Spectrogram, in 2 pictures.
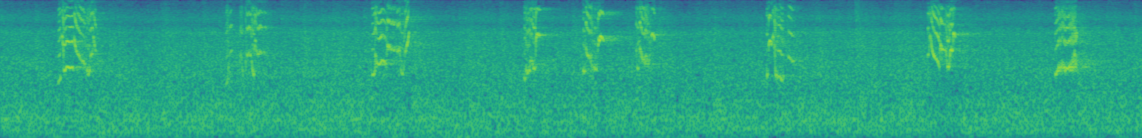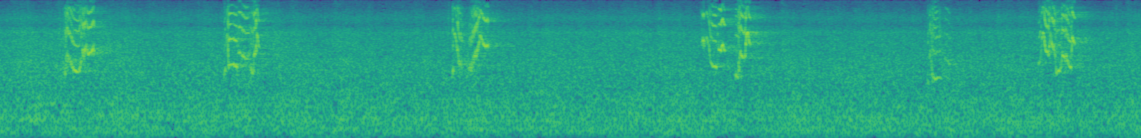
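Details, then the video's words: A lovebird calls a rival with repeated high, clipped squeaks scattered through the recording, sometimes in quick pairs, set against a continuous hiss. "Suara Asli burung lovebird Manggil lawan"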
